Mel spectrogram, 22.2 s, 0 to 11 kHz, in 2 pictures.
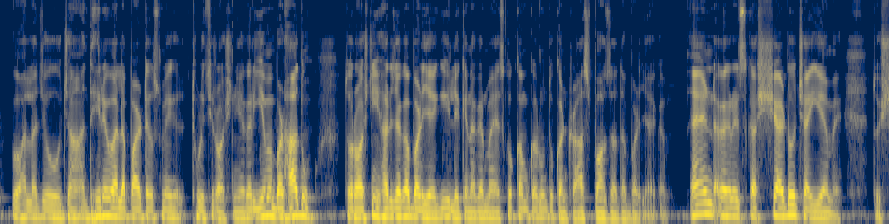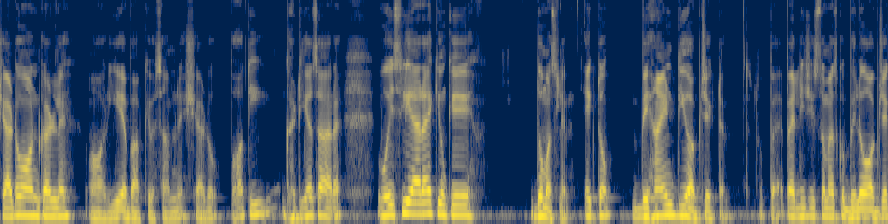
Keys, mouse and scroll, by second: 2.8-16.3 drag, 19.7 click.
